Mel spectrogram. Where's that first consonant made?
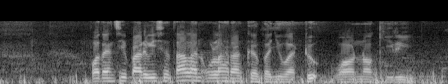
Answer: lips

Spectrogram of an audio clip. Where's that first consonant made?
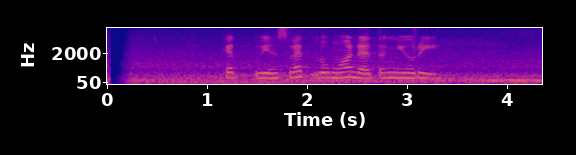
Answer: velum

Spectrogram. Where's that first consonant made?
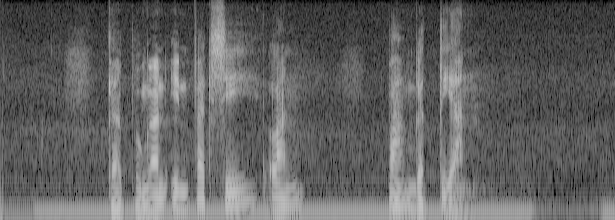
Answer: velum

